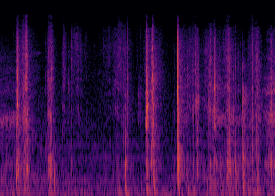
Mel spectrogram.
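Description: Tarot cards being shuffled and drawn, heard as a few quick, crisp papery riffles and flicks with short gaps between them, soft and alone.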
